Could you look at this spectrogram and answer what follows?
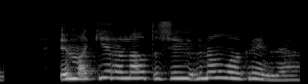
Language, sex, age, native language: Icelandic, female, 12, Icelandic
